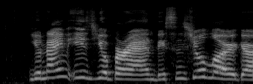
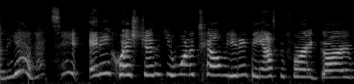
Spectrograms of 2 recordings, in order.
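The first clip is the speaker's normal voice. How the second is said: ordinary talk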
